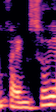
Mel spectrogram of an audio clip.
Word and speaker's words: Feng Shui: Nyebutin Feng Shui aja masih bingung, Feng Shui apa gimana cara bacanya gitu.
